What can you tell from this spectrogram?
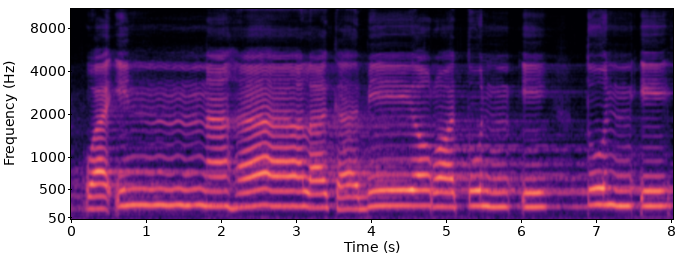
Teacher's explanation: Jadi izhar hakiki ini dibaca jelas ya, jelas bunyi tanwinnya. Wa innaha lakabiratun tun'i, cara bacanya ditekan saja ya, kemudian langsung masuk ke hamzahnya.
